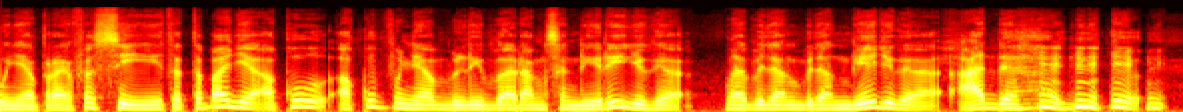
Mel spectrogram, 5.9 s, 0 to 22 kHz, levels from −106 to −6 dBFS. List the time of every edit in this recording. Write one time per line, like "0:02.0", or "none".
none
